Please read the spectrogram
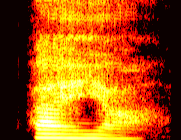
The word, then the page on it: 哎呀: āi yā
